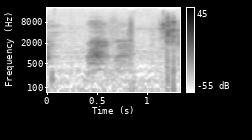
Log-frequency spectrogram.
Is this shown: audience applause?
no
